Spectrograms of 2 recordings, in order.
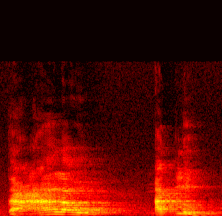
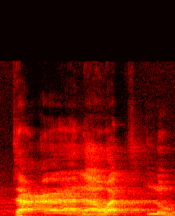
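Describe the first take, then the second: First: Said in the usual way. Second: Slow "Ta'alau atlu" as ta'ala-wat-lu; joined recitation. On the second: Shown as a demonstration. Teacher answers how to read it, slow and joined. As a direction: link w into a of "atlu", hamzah dropped. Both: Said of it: "Bagaimana bacanya?".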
